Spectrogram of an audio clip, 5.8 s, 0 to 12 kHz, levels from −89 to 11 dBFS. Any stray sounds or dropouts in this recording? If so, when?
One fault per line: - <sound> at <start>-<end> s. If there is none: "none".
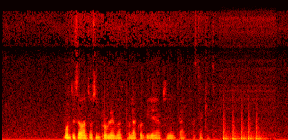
- thud at 4.4-5.4 s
